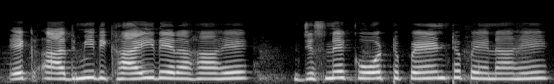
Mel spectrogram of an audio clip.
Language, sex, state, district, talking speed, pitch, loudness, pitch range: Hindi, female, Madhya Pradesh, Bhopal, 120 wpm, 275 Hz, -12 LUFS, 260-290 Hz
